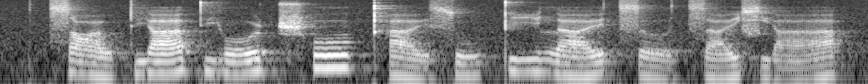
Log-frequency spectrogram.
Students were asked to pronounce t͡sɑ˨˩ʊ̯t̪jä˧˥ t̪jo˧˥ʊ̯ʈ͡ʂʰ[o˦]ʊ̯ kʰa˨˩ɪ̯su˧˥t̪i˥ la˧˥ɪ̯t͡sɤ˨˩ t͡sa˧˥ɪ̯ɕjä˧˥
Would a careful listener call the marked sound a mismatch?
yes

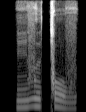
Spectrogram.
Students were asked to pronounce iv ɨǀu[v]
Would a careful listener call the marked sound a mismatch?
no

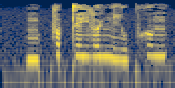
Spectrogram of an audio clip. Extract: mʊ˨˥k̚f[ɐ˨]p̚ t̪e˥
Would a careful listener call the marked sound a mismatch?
yes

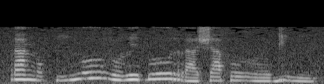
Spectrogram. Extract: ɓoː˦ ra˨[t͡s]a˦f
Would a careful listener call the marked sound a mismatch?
yes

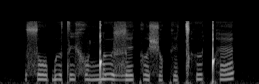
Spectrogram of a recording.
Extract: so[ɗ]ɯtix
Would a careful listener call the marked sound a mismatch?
yes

